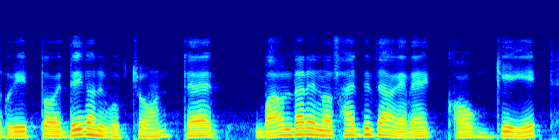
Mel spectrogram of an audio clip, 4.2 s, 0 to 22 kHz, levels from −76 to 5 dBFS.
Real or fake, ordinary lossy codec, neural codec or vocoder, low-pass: fake; none; codec, 16 kHz, 1 kbps, FunCodec, trained on LibriTTS, 50 frames a second; none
